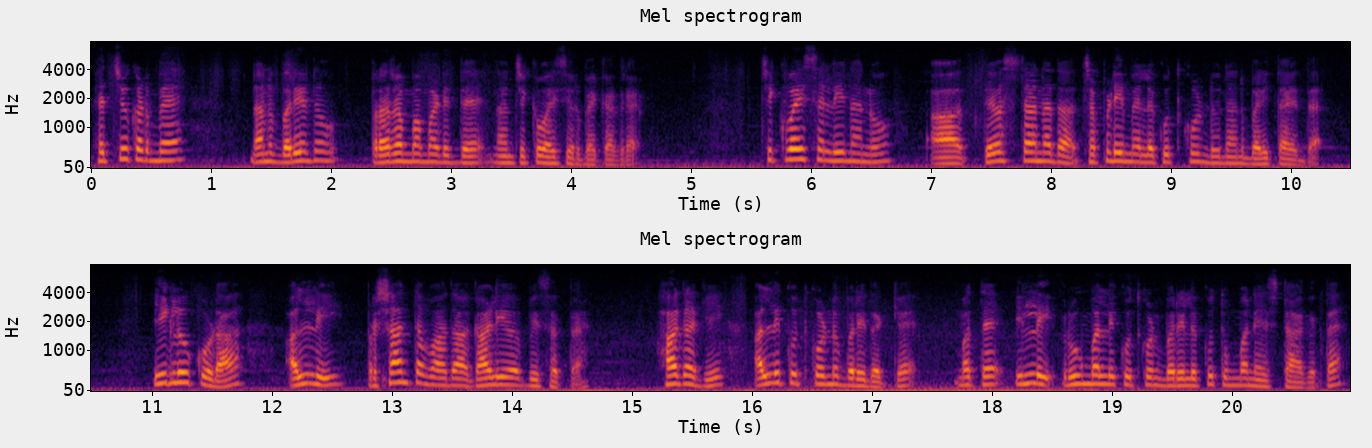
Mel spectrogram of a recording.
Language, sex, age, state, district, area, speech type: Kannada, male, 18-30, Karnataka, Shimoga, rural, spontaneous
